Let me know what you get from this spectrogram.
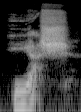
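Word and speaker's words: Iași: on the road to Yash which is spelled yasi and and this base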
